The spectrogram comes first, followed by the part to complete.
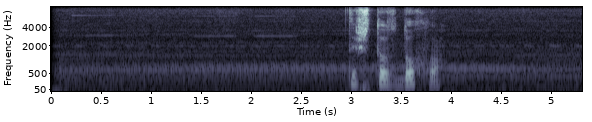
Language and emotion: Russian, angry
